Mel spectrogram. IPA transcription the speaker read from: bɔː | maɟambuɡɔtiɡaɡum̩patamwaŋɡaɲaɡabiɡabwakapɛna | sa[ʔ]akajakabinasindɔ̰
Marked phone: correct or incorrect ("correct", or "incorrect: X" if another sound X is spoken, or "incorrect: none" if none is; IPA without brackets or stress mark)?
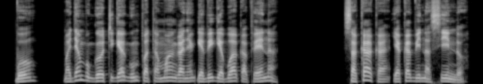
incorrect: k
